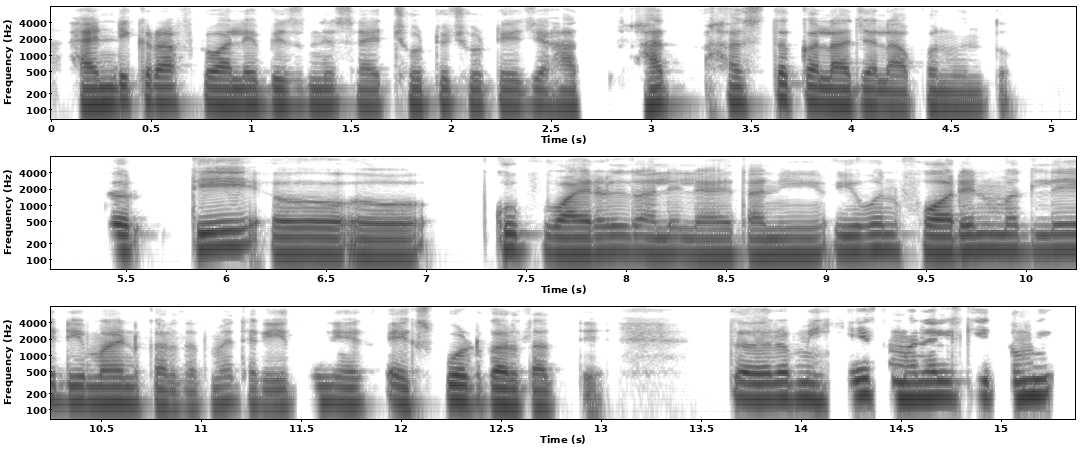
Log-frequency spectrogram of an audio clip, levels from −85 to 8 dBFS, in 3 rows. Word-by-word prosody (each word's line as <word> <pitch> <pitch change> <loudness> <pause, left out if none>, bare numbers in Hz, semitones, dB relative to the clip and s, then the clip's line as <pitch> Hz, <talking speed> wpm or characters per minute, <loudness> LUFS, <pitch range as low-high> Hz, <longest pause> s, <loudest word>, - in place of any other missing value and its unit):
हँडीक्राफ्टवाले 130 -1 +2
business 120 +1 -2
आहेत 115 0 -3
छोटे-छोटे 120 -2 -3
जे - - -1
हात 110 -1 -2 0.3
हात 125 0 +1 0.2
हस्तकला 130 -1 +2
ज्याला 110 -2 +1
आपण 105 +1 -3
म्हणतो. 105 0 -6 0.6
तर 150 -1 +4 0.3
ते 155 +1 +5 0.3
अ, - - +1
अ, 125 -3 +2 0.4
खूप 155 -1 0
व्हायरल 135 +1 +3
झालेले 130 -2 -2
आहेत 125 0 -2
आणि 125 +2 -1
इव्हन 145 +1 +1
फॉरेनमधले 145 +1 +2
डिमांड 135 -1 +2
करतात 110 -2 -4
माहिती 130 -1 -6
आहे 115 -1 -4
का. 120 - -16
इथून 135 - -2
ए 125 - -1 0.2
एक्सपोर्ट 140 +2 +1
करतात 120 -3 +3 0.2
ते. - - -9 0.7
तर 160 0 +5
मी 160 - +3 0.2
हेच 180 0 +4
म्हणेल 165 +1 +5
की 175 - -1
तुम्ही 180 +2 +5
130 Hz, 150 wpm, -24 LUFS, 120-140 Hz, 0.7 s, ते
